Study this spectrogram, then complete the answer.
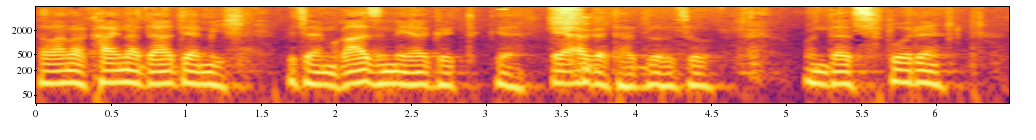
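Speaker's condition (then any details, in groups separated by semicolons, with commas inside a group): Parkinson's disease; began with resting hand tremor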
